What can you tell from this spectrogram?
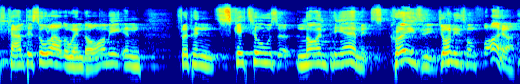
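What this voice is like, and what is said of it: Usual voice. Nothing is said of it.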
